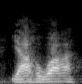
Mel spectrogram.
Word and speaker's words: Yahweh: Jehovah, or Yahweh, however you want to pronounce that, I don't really care. Y-E-H-O-W-A-H. Yahweh.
